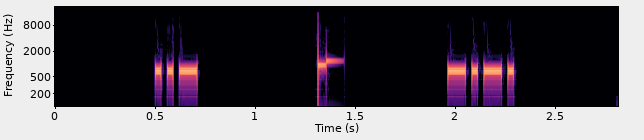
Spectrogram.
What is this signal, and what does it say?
Morse code, heard as a keyed tone, about 40 wpm, 700 Hz. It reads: U C
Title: Single Letters - Rapid-Fire 40wpm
